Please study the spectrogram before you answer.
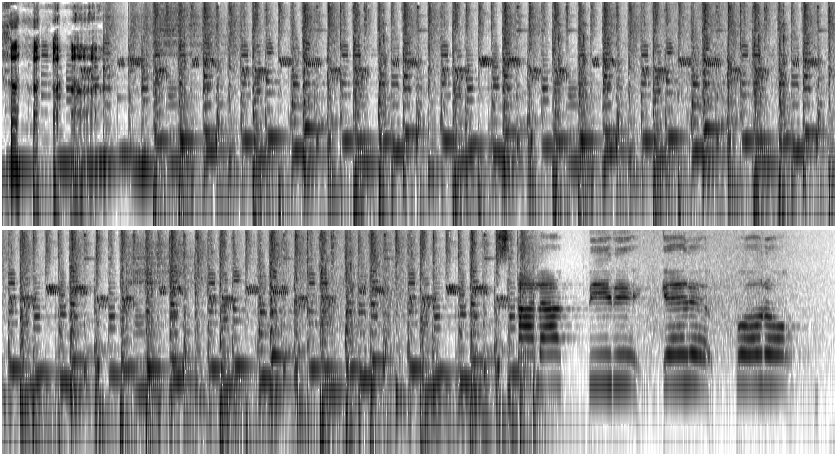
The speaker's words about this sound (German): so, das war der Jingle von Puerto Partida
